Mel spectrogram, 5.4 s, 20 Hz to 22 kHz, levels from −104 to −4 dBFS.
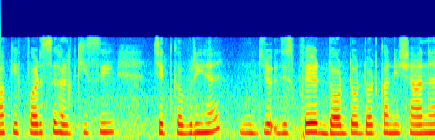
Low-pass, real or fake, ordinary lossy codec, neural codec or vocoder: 7.2 kHz; real; none; none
